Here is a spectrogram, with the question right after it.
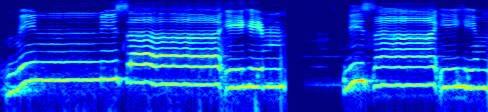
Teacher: جیسے من نسائهم، نساء پہ مد متصل ہے، حروف مدہ کے بعد حمزہ اسی کلمے میں ہے تو مد متصل 4 الفی مد ہے، اس کو ہم نے 4 حرکات کے برابر لمبا کر کے پڑھنا ہے۔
